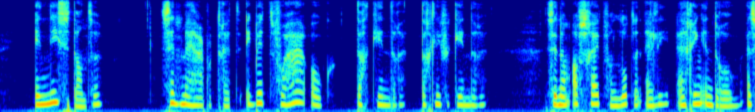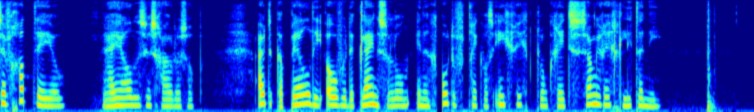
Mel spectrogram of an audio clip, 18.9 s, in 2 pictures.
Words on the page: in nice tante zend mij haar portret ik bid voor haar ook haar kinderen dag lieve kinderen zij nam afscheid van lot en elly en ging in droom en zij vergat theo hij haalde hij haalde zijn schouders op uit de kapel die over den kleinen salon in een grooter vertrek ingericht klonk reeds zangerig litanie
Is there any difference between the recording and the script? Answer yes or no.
yes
